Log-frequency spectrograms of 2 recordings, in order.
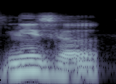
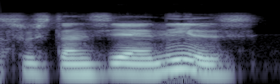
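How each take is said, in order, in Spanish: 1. El nombre termina en sonido 'l'. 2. El nombre termina en sonido 's'. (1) "su pronunciación es Nissl" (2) "Mucha gente pronuncia sustancia de Nils y no es así"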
